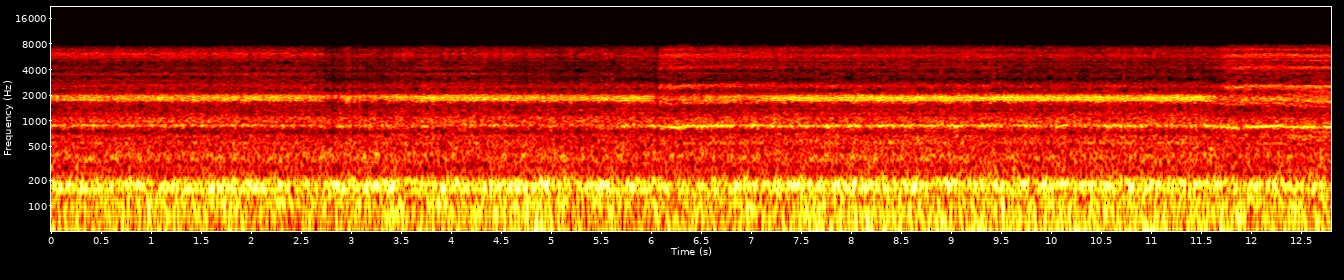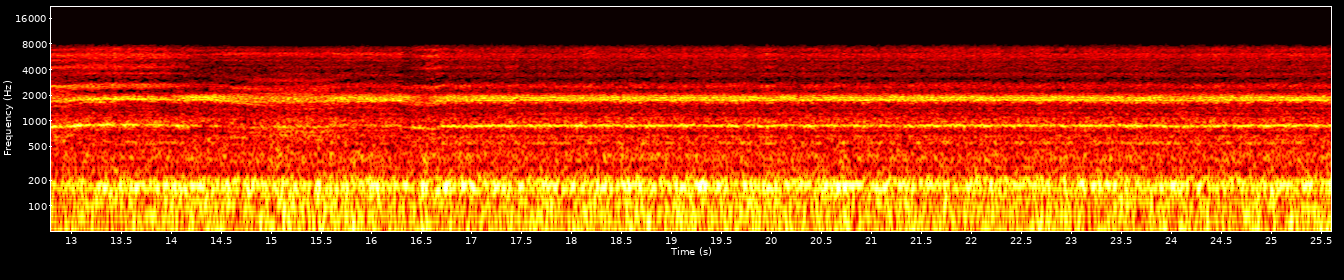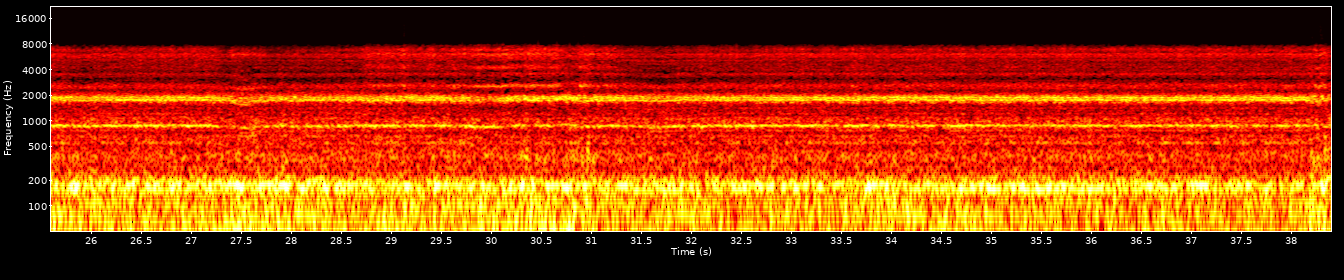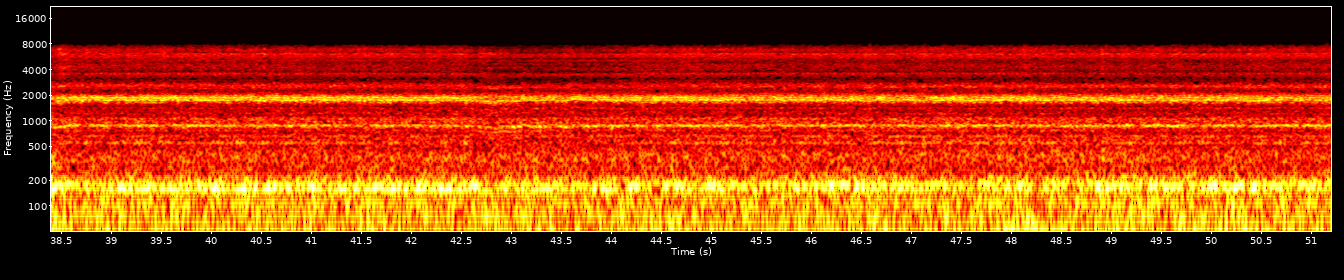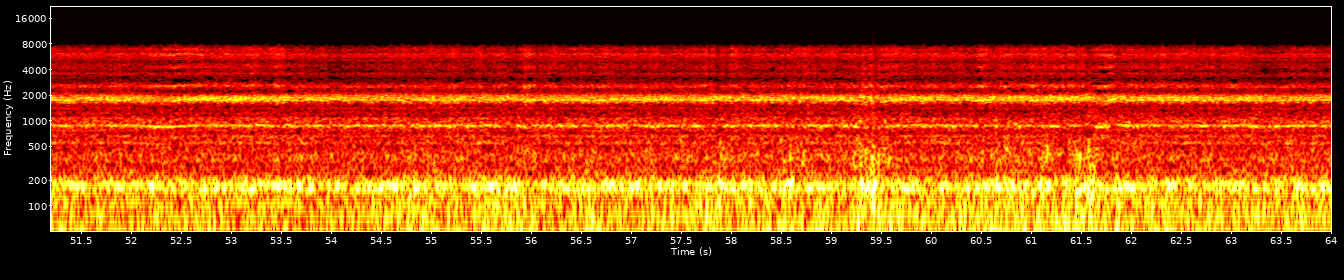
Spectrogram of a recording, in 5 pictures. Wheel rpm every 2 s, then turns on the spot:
230, 230, 230, 230, 230, 230, 220, 220, 230, 230, 230, 230, 230, 230, 230, 230, 230, 230, 230, 240, 230, 230, 240, 230, 230, 230, 230, 230, 230, 230, 230, 230.
none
